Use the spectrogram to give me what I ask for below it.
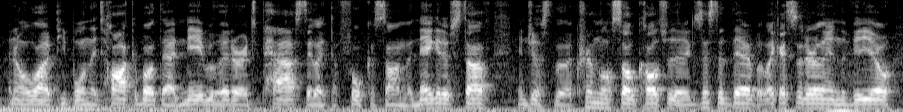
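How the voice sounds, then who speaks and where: A man's voice: on the low side, level tone, brisk, few pauses, slight background noise. A man from the Massachusetts North Shore hosting an informal history video from a living room, plain-spoken and chatty with viewers. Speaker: video host. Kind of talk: informal local-history narration and chat.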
